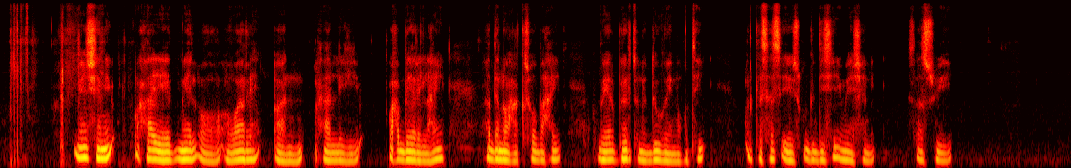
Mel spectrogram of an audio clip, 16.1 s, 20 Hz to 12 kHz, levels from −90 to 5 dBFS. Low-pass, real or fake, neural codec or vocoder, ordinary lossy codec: none; fake; codec, 24 kHz, 6 kbps, HILCodec; none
